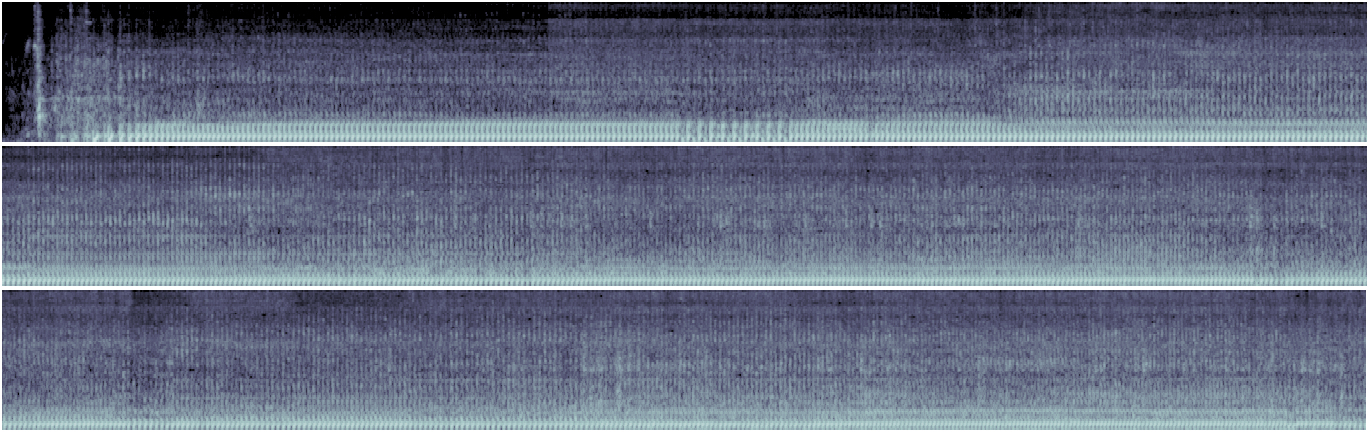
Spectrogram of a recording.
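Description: Small go-kart engine running steadily with a constant note. It comes in suddenly about a second in.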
